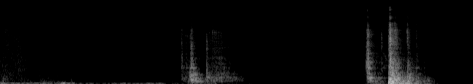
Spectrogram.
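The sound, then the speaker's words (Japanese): A door comes open as someone enters: a soft rattling shuffle, then a solid thunk around two seconds in, followed by a louder latch clack and bump near the end, with quiet between. “離れてると、ドアの方に体重かかって勝手に開いちゃうじゃない。”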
